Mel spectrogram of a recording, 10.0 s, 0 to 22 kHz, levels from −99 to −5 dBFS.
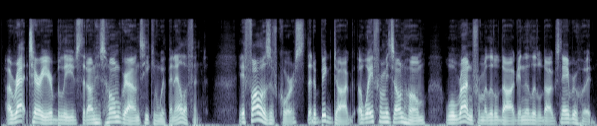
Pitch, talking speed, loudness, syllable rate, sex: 110 Hz, 230 wpm, -19 LUFS, 5.7 syllables/s, male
